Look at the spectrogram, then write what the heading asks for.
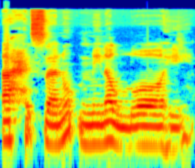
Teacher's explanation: আল্লাহ শব্দে লাম পোর হবে এক আলিফ মাদ হবে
